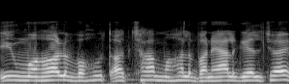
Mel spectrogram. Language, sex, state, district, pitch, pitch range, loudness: Maithili, male, Bihar, Darbhanga, 185 Hz, 180-200 Hz, -13 LUFS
